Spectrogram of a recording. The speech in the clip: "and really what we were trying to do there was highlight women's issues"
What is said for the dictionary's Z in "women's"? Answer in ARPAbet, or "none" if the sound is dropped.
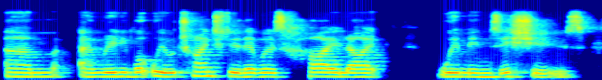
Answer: Z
